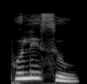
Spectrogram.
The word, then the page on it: ಪುಲಿಸು: pulisu; Kannada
